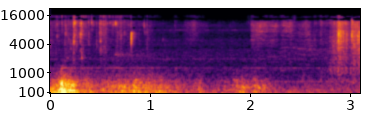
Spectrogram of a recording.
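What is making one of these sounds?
Food tumbles and splashes from one pot into another.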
